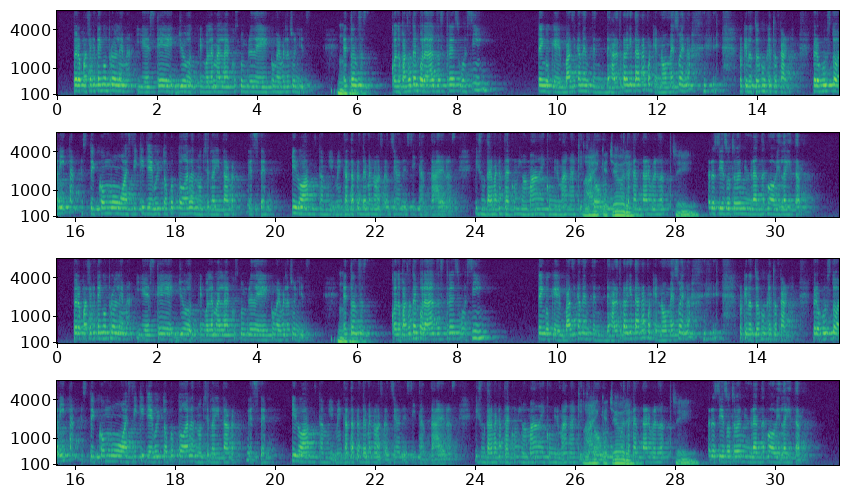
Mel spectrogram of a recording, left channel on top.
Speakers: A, on the right; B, on the left.
A: pero pasa que tengo un problema y es que yo tengo la mala costumbre de comerme las uñas.
B: ujú.
A: Entonces, cuando paso temporadas de estrés o así, tengo que básicamente dejar de tocar la guitarra porque no me suena, <laughs> porque no tengo con qué tocarla. Pero justo ahorita estoy como así que llego y toco todas las noches la guitarra, este, y lo amo también. Me encanta aprenderme nuevas canciones y cantarlas y sentarme a cantar con mi mamá y con mi hermana aquí,
B: Ay,
A: que todo
B: qué
A: el mundo
B: chévere,
A: le gusta cantar, ¿verdad?
B: sí,
A: Pero sí es otro de mis grandes hobbies, la guitarra.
